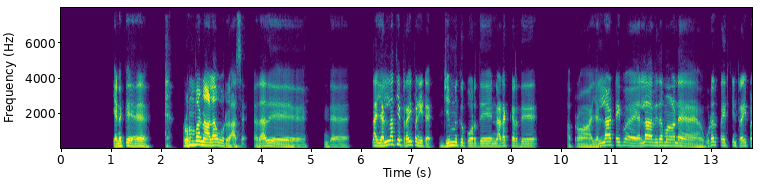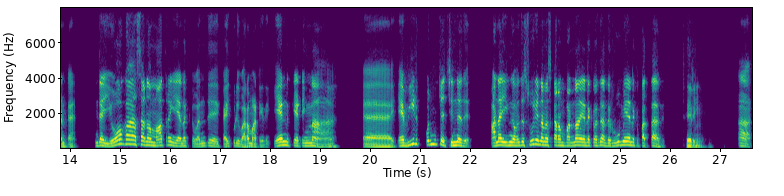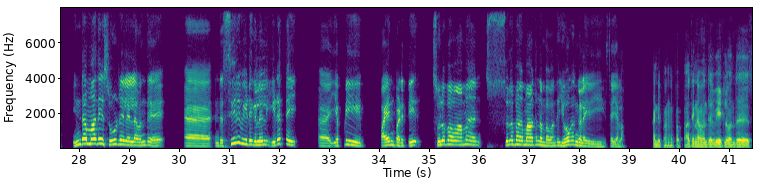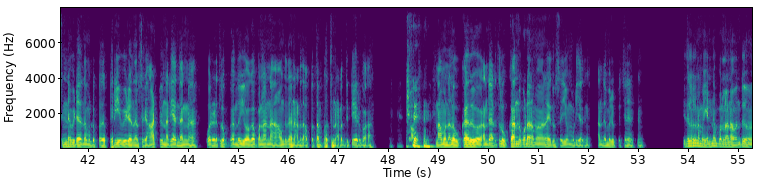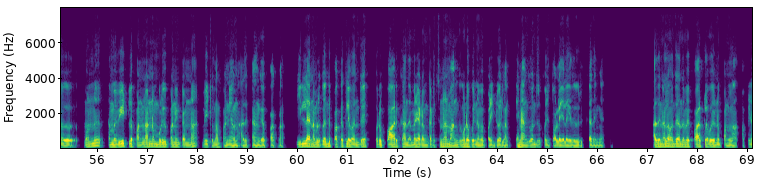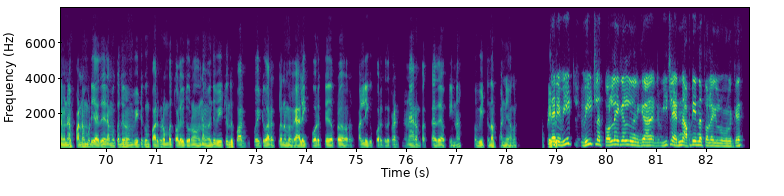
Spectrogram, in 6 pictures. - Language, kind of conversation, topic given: Tamil, podcast, சிறிய வீடுகளில் இடத்தைச் சிக்கனமாகப் பயன்படுத்தி யோகா செய்ய என்னென்ன எளிய வழிகள் உள்ளன?
- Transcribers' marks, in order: throat clearing; drawn out: "அதாவது"; "மாத்திரம்" said as "மாத்ரம்"; "பண்ணலானா" said as "பண்ணானா"; chuckle; laugh; unintelligible speech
